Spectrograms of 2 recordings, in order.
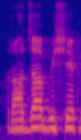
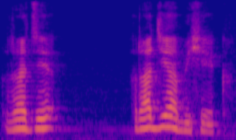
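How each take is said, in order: First: राजाभिषेक with plain 'jaa', no य; wrong pronunciation. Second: राज्याभिषेक with 'jya' shown apart first; correct pronunciation. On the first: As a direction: run राजाभिषेक together without य. (राजाभिषेक, य के बिना) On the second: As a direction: break out राज्य, then say राज्याभिषेक. (राज्याभिषेक में ज्य का साफ़ उच्चारण) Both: Shown as a demonstration. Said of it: "राजाभिषेक नहीं".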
